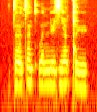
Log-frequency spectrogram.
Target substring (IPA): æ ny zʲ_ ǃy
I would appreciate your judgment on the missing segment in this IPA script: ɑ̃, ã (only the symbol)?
ɑ̃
